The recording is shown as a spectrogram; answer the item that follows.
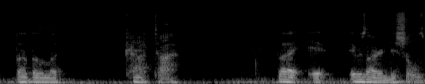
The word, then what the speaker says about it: BBL Cat: At one point, I was part of a group called BBL Cat, pronounced Bubba Kata.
